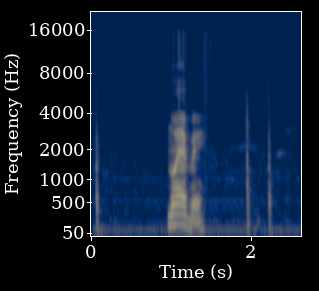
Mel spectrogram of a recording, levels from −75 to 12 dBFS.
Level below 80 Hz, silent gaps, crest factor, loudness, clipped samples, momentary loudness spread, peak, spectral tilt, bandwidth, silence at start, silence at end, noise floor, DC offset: -64 dBFS; none; 20 dB; -22 LUFS; under 0.1%; 25 LU; -8 dBFS; -5 dB/octave; 16.5 kHz; 0.05 s; 0.35 s; -60 dBFS; under 0.1%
